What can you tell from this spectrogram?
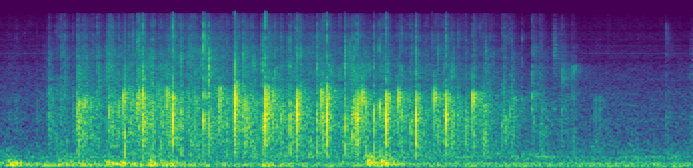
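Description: Audience applauding: dense clapping that starts about half a second in and dies away about five seconds in.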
